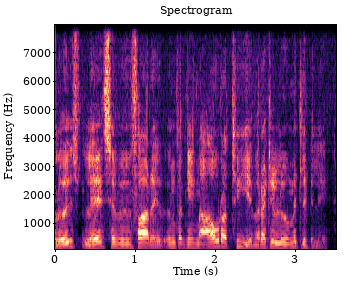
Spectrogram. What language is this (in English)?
Icelandic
